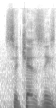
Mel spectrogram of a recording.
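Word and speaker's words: Szczęsny: I butchered Juventus keeper Wojciech Szczesny's name. Szczesny. And you blew it.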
